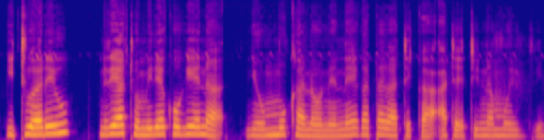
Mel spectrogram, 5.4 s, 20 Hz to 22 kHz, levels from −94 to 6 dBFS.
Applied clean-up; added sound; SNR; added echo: neural mask model DeepFilterNet 3.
